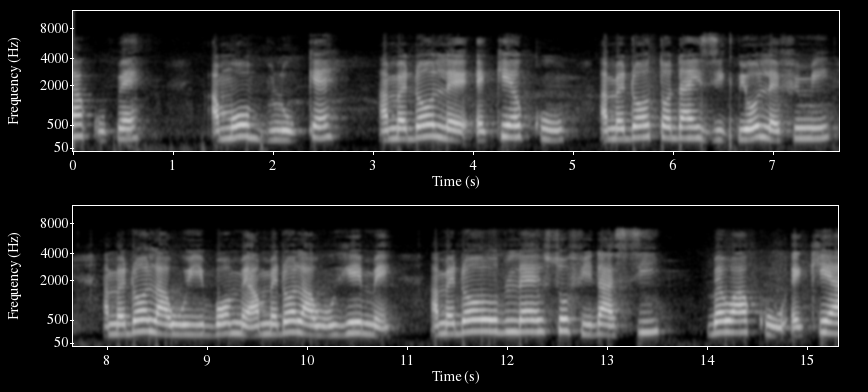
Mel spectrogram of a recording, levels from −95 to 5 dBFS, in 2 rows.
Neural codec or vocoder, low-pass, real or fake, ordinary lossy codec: none; 7.2 kHz; real; MP3, 48 kbps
